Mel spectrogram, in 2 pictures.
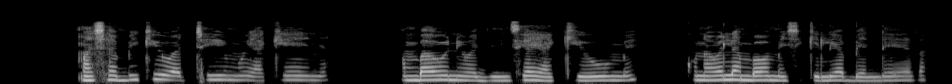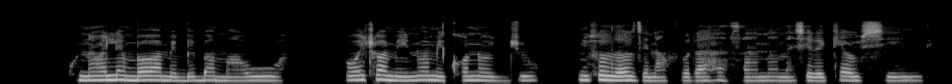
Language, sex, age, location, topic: Swahili, female, 18-24, Kisii, government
